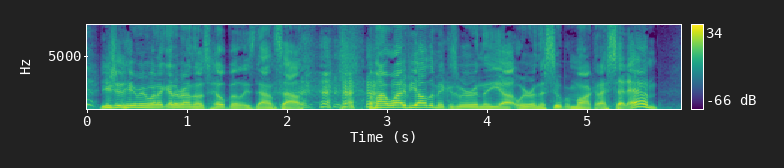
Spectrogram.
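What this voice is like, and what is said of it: Strong New Jersey accent. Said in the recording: “you said underdog in the most New Jersey accent ever ... you forget that you have the accent.”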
